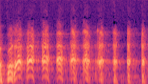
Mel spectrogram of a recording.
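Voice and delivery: high mocking stage laugh; long pulsed ha-ha-ha, starting high; S V Ranga Rao. Actor as Chanakya deriding his rival, theatrical laugh. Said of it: "Rangarao గారు చాణక్యుడు వేస్తే".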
